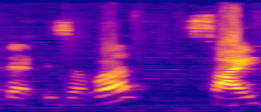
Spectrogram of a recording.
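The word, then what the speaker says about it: psi: होता है, ठीक है, ये साई होता है, इसको हम लोग साई बोलते हैं, P साइलेंट होता है, ठीक है।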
